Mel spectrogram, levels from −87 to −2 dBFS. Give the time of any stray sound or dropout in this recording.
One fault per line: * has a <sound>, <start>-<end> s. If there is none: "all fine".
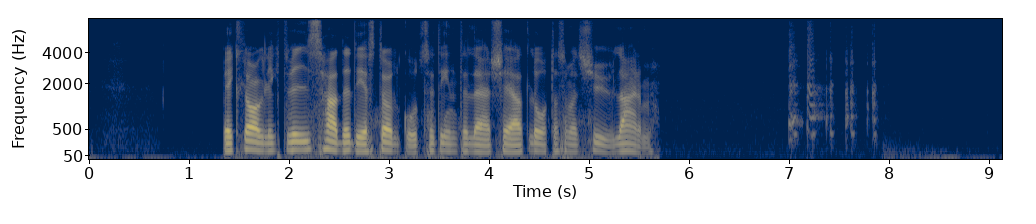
* has a laugh, 7.0-7.9 s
